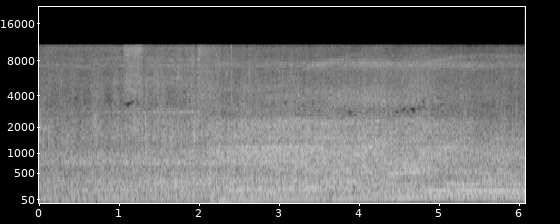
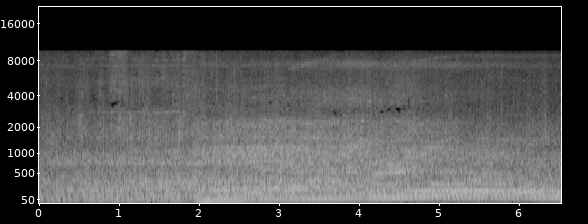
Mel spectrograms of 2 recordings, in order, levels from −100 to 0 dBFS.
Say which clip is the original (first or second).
second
